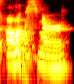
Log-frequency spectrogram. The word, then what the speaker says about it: Ochsner: And we also have Heidi, and I always pronounce her last name. Oh, it's Ochsner.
